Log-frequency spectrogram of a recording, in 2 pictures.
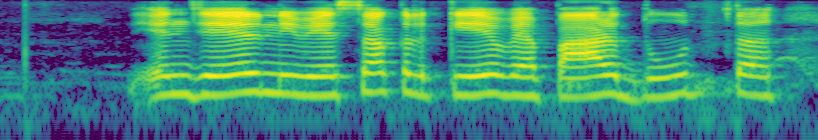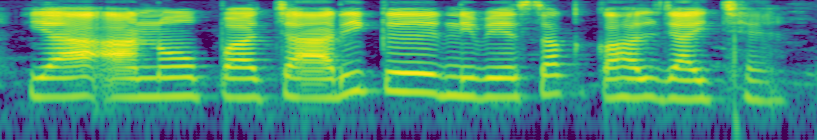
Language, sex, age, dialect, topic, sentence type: Maithili, female, 18-24, Bajjika, banking, statement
